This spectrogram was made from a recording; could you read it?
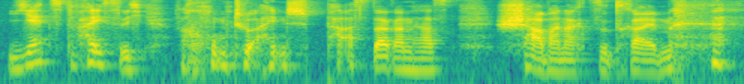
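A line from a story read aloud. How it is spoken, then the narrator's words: Laughing. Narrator (German): lachte Lola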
